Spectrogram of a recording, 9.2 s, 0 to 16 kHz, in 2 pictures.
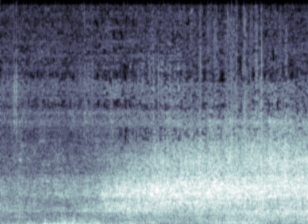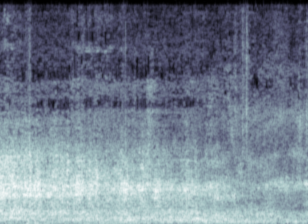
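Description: Red Arrows-style display team jets roar overhead at the Clacton Air Show 2013, a loud continuous broadband engine rush that swells and holds across the whole pass.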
